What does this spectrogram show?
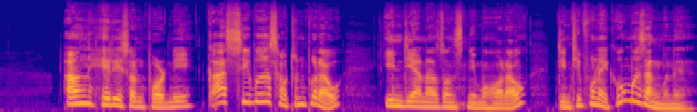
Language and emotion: Bodo, happy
